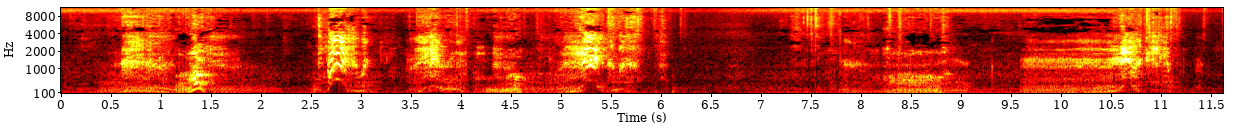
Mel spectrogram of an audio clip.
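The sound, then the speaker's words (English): A large mother Cane Corso dog growls and snarls in repeated rough bursts while disciplining her puppy, punctuated by a few sharp barks, fairly loud, with no talking over it. “This mama dog disciplining her dog who's”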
